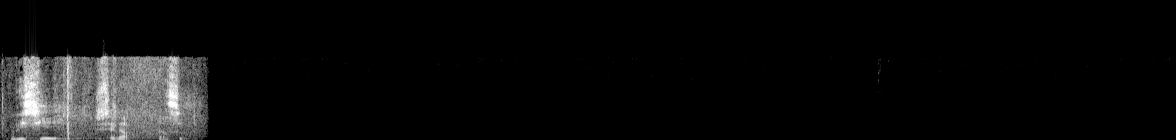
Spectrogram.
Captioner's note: speaking French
